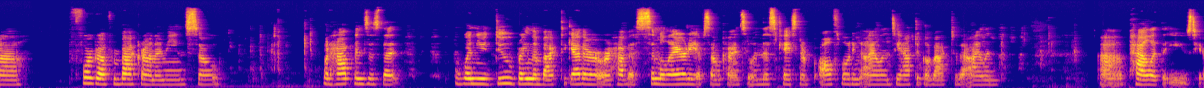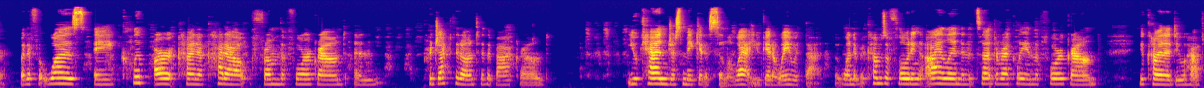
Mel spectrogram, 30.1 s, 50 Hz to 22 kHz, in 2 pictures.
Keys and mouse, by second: 0.3 right click.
